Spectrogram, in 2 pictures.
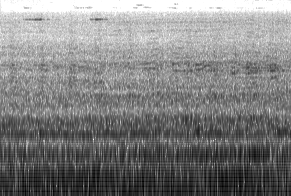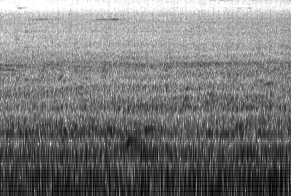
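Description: A tractor engine rumbles as it slowly approaches.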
